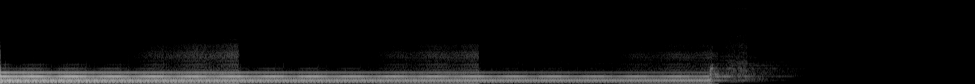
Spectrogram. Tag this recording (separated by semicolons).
Looping; Drums; Ambiance; Loop; commercial; Cinematic; atmosphere; Piano; Ambient; Ambience; Sound-Design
